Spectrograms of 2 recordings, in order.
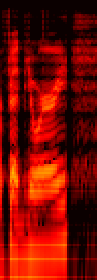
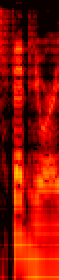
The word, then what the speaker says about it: February: type in the word there's two pronunciations for February the first one is February the second one is February which I have to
